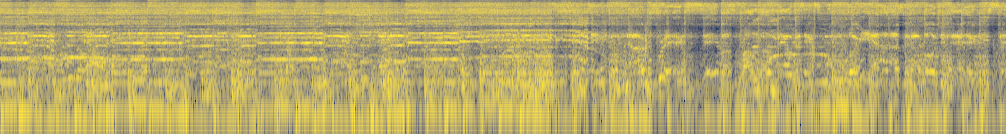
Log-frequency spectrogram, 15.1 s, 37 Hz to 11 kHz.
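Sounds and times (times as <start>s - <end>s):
instrumental music with beat: 0.0s - 15.0s.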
